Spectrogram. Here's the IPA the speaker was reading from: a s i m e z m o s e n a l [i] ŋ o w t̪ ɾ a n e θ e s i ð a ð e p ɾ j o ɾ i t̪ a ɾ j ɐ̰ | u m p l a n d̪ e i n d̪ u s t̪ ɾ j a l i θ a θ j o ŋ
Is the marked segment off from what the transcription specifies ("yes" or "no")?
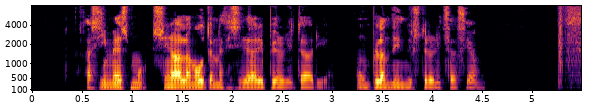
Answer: yes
